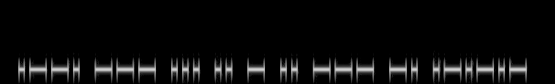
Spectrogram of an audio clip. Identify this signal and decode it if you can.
Morse code, heard as a keyed tone, about 22 wpm, 700 Hz. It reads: POSITION.
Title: Sentences from Top 1000 Words - Review Part 5 - 22wpm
